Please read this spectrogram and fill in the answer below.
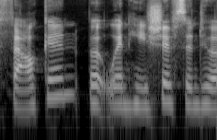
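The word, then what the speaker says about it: Falkan: Fun fact, his name is pronounced Falcon, but when he shifts into a falcon, they say Falcon.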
